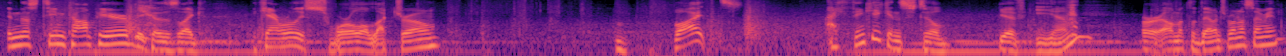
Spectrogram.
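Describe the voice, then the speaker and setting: A man's voice: mid-range voice, big pitch swings, unhurried, long pauses, noisy background. A tired man giving casual livestream commentary on a game, laid-back, with sarcastic asides and mild swearing. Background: game music.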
